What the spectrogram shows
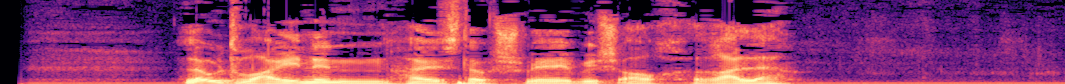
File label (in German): "ralla", schwaebisch; Laut weinen heißt auf schwäbisch auch ralla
